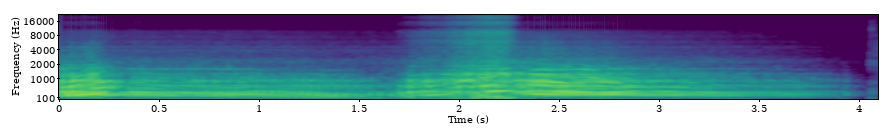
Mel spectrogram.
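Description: Lexus LC 500 engine revving hard toward the redline, two rising surges of roaring exhaust with a brief dip between, loud and close before fading out at the end.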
